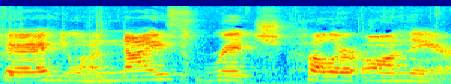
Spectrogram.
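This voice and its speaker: A woman speaks with fairly even intonation over noticeable background noise, and the room echo is audible. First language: Belizean English Creole. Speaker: home cooking show host. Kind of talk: cooking tutorial.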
